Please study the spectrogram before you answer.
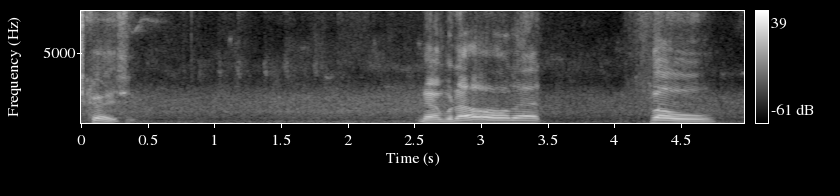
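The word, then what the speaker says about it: faux: now with all that foe that's spelled f-a-u-x meaning false fake with all that full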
